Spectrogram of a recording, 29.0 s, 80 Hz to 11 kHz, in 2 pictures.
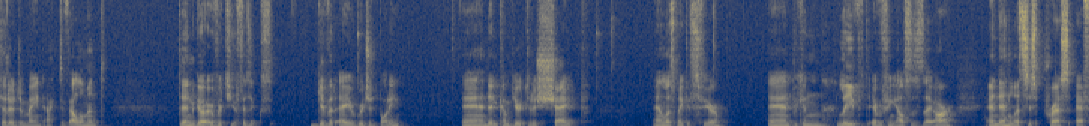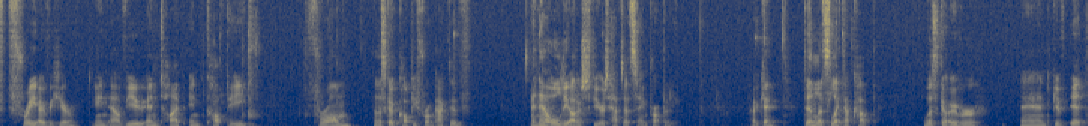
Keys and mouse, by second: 8.0-9.5 drag, 14.8 F3, 21.8-22.1 middle drag, 22.5 click, 24.0 g.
